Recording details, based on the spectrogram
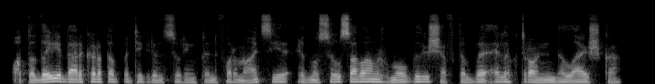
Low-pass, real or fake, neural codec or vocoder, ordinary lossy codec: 10.8 kHz; fake; codec, 16 kHz in and 24 kHz out, 0.6 kbps, FocalCodec, streaming, 4096 codes; Opus, 32 kbps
